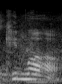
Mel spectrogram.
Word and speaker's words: quinoa: The worst they're going to be caught with is some questionable quinoa or something like that. That's how you pronounce it. Somebody told me, is that right? It's quinoa.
